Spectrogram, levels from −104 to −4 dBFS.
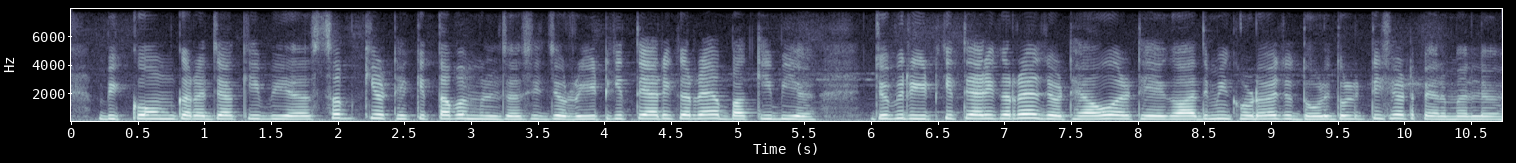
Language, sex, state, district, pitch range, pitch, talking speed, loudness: Hindi, female, Rajasthan, Nagaur, 220-250 Hz, 235 Hz, 220 wpm, -16 LUFS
